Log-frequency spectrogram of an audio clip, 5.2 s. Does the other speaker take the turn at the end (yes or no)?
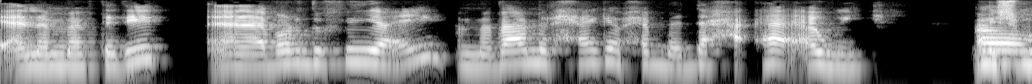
no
